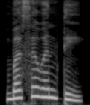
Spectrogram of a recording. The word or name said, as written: ಬಿಸವಂದ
